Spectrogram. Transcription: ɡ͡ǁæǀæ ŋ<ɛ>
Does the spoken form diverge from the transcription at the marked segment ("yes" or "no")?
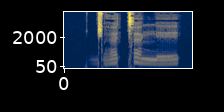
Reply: yes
